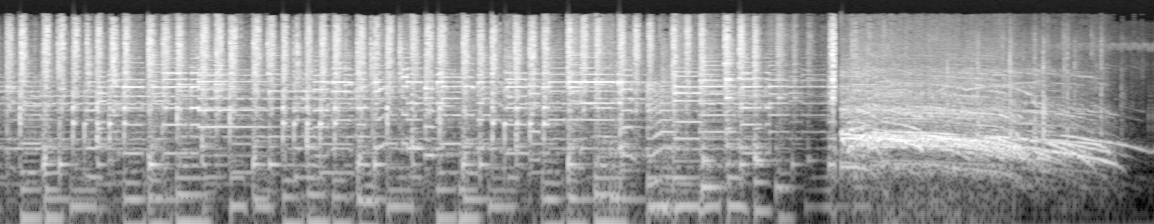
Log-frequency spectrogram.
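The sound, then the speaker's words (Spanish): Rhythmic music with a steady beat plays for about eight seconds, then cuts to a loud crowd of Amazonian indigenous people shouting a collective cry, with falling, drawn-out yells that fade near the end. “Lo que escuchamos fue el grito de los pueblos indígenas amazónicos que han visto su día a día, su quehacer social y sus labores económicas afectadas por la expansión del nuevo coronavirus.”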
